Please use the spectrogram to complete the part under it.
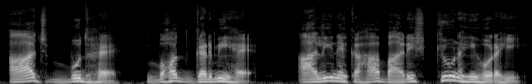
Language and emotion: Urdu, neutral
